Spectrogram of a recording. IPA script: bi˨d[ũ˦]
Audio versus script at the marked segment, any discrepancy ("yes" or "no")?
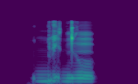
yes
